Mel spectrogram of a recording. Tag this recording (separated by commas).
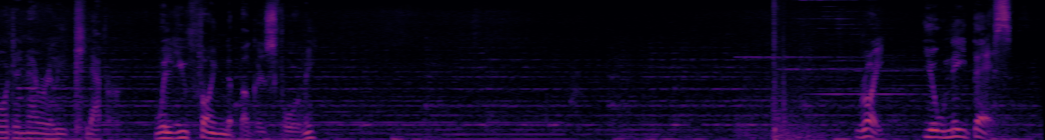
Speech, Music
